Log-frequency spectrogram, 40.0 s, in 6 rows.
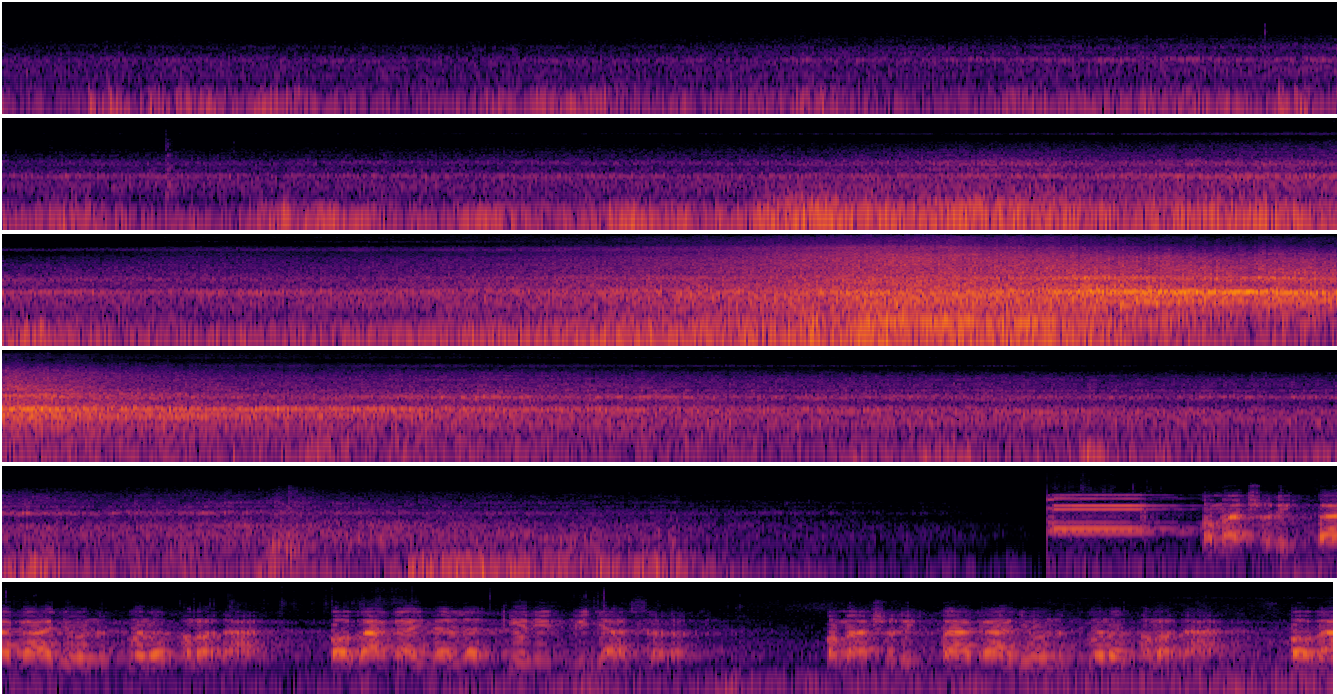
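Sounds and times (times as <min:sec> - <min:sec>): train whine: 0:02.4 - 0:40.0
electric train passing: 0:03.4 - 0:34.2.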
